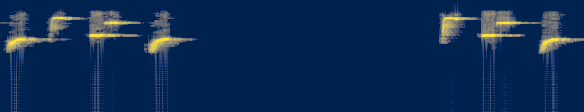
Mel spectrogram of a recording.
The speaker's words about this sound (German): Das ist noch nicht die Zizibä, ne? Es ist nicht ganz, aber es ist so die typische Silbenabfolge. Und da kann auch jede Kohlmeise wirklich verschieden klingen.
